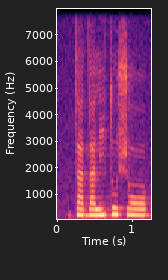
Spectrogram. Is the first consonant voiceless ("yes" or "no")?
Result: yes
